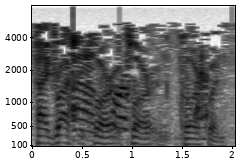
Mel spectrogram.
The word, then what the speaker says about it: hydroxychloroquine: Hydroxychloroquine, yes.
